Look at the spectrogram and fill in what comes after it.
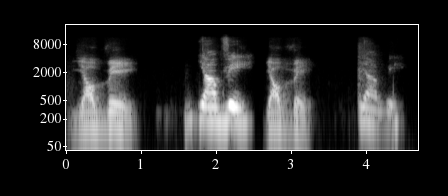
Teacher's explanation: ते सायलेंट हे जो आहे ना, तर त्याच्यामुळे तो वॉवेल जो झालेला आहे तो लॉंग वॉवेल झाला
